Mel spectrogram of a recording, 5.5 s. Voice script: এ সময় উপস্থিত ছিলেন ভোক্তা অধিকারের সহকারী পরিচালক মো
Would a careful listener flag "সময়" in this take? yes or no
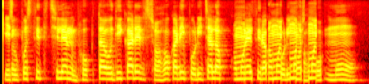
yes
